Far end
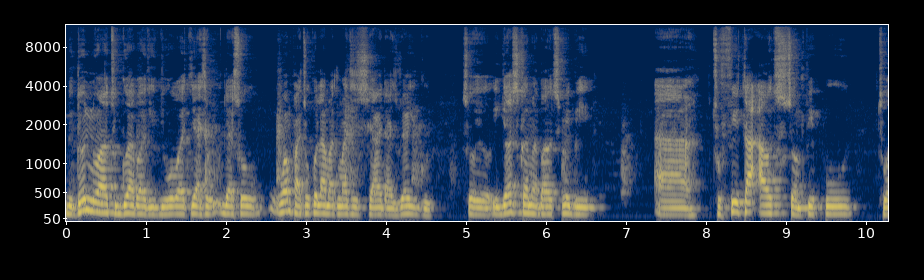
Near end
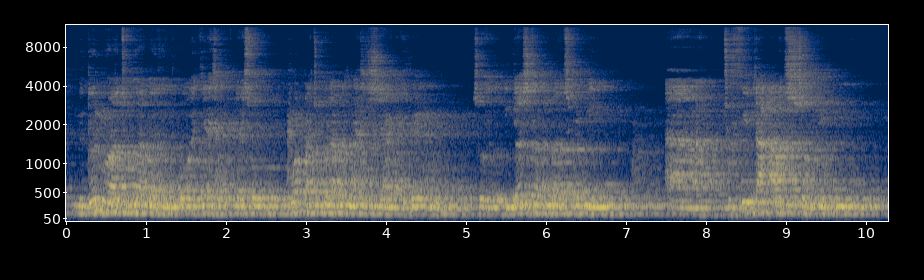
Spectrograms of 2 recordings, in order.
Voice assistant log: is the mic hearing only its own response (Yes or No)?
Yes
